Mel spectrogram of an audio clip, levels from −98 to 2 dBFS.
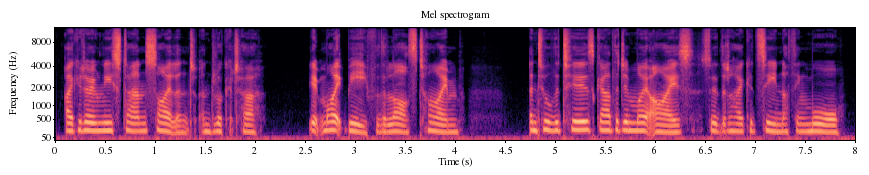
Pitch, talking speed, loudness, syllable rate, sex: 190 Hz, 210 wpm, -20 LUFS, 5.5 syllables/s, female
